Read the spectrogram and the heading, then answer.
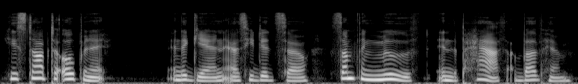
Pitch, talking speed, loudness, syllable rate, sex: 200 Hz, 185 wpm, -16 LUFS, 5.4 syllables/s, female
